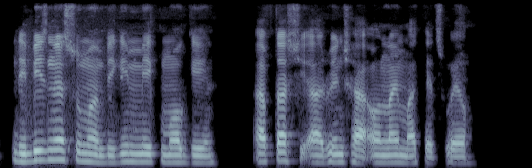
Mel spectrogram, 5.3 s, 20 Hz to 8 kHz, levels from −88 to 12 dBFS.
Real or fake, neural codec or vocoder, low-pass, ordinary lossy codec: real; none; 7.2 kHz; none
